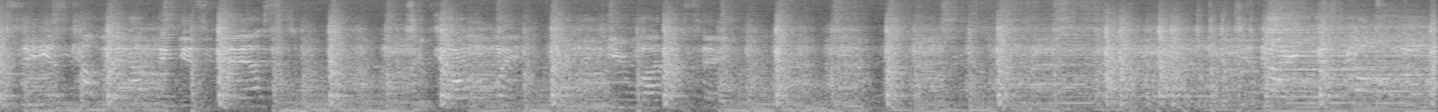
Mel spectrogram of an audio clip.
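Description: A rock band playing live: distorted electric guitars and a drum kit, with a man singing over them.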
